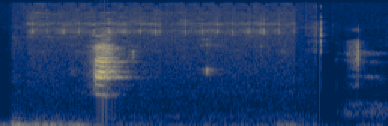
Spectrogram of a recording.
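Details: Domestic cat giving a single chirp followed by a very short chatter, described as a hunting instinct sound; one bright brief chirp near the start, a faint click later, then quiet room noise.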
